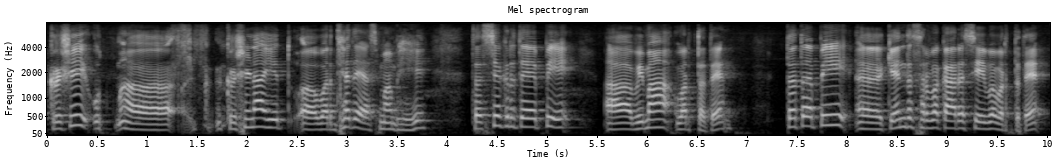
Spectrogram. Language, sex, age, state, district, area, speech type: Sanskrit, male, 18-30, Karnataka, Chikkamagaluru, rural, spontaneous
